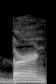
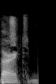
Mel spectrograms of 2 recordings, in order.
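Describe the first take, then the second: First: The word ends with a d sound. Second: The word ends with a t sound. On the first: The speaker calls it wrong. "it's not burned weapon" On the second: The speaker calls it right. "B U R N T weapons"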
